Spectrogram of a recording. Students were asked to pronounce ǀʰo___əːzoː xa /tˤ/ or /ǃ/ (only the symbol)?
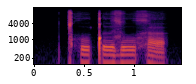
ǃ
